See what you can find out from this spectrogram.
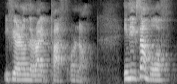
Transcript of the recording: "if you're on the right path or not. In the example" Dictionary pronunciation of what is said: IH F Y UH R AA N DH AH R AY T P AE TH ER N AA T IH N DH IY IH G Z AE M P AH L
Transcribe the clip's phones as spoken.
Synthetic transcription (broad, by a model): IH F Y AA R AA N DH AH R AY T P AE TH ER N AA T IH N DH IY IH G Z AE M P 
